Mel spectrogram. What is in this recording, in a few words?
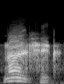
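Speech Sound Russian; Common Player Callsign Nalchik; DCS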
